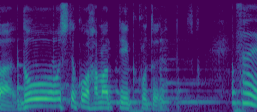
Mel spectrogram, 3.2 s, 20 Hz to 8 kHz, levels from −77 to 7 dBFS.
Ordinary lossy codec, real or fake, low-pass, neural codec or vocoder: none; fake; 7.2 kHz; codec, 16 kHz, 2 kbps, FunCodec, trained on Chinese and English, 25 frames a second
